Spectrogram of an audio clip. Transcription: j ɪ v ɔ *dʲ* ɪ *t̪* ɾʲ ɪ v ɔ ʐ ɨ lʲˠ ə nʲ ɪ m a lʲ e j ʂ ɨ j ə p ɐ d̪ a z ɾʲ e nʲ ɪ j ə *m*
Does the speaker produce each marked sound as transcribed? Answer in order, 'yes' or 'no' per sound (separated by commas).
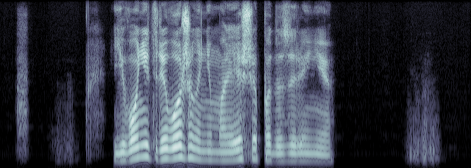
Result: no, yes, no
